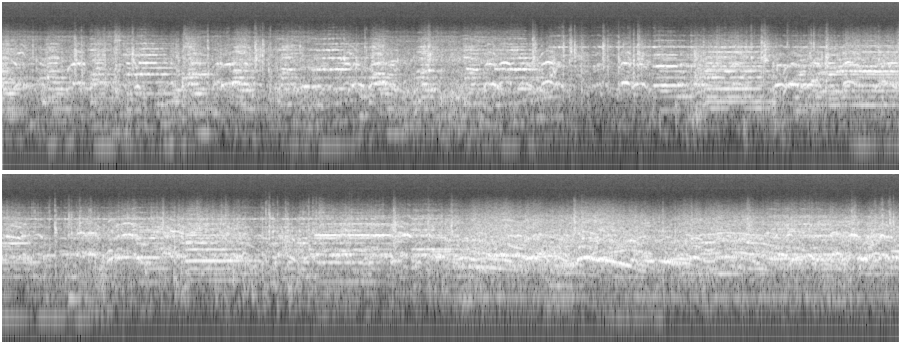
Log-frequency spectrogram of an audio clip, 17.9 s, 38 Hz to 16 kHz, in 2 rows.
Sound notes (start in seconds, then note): 13.9 natives shouting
